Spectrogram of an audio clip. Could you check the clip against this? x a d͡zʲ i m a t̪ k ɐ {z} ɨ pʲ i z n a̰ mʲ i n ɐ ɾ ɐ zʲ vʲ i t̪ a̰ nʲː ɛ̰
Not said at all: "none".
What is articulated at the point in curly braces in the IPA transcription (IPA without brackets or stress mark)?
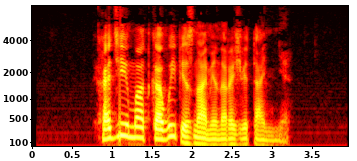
v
